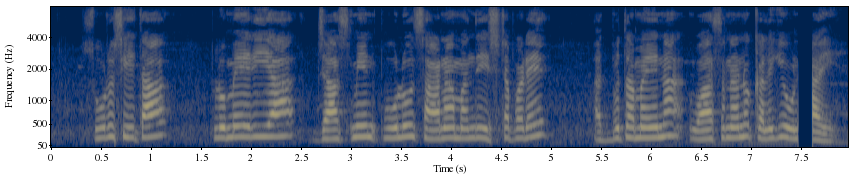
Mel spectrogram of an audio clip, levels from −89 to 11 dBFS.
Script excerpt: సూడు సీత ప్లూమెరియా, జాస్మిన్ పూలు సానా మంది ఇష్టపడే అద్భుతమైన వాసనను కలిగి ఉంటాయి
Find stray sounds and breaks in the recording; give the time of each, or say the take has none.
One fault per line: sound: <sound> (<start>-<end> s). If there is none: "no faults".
sound: dropout (7.5-7.6 s)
